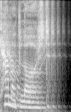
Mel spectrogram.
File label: "Camouflaged", announcer female; Unreal Tournament; ut2004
